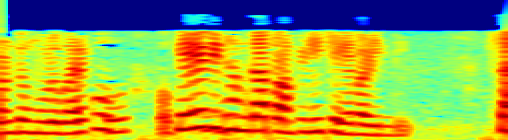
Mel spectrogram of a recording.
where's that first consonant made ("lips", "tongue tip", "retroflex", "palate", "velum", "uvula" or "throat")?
retroflex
